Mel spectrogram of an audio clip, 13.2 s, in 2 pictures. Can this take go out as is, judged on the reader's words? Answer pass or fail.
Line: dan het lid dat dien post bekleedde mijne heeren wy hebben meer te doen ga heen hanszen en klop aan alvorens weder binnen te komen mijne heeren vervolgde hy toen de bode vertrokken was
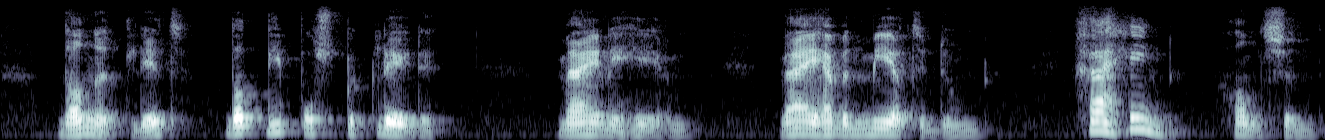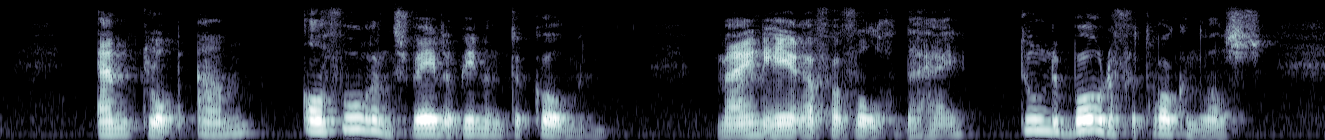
pass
